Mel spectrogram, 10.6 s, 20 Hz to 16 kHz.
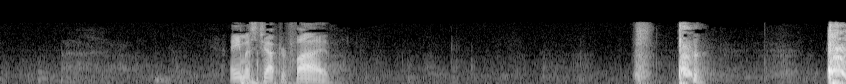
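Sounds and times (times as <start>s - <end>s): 
speech: 2.9s - 4.2s
person coughing with a frog in their throat: 8.5s - 8.9s, 10.3s - 10.5s
rough throat-clearing hack: 8.5s - 8.9s.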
